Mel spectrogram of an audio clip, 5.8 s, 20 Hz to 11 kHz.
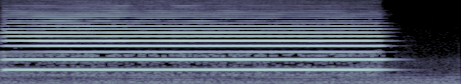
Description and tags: violin arco non vib A#3
violin arco non vibrato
